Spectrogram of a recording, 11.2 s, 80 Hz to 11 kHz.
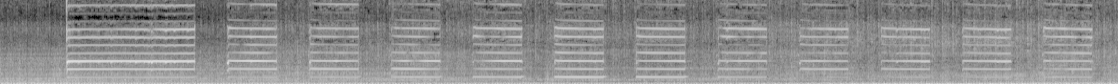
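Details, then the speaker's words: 1977 Honda GL1000 Goldwing with 13,000 miles and much sitting, idling with the turn-signal beeper on. A high-pitched electronic beep at about eighty a minute with a harsh, uneven, "sick" tone, blamed on long disuse. "of course the beeper hasn't been used much over the years so it kind of has a sick sound to it"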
